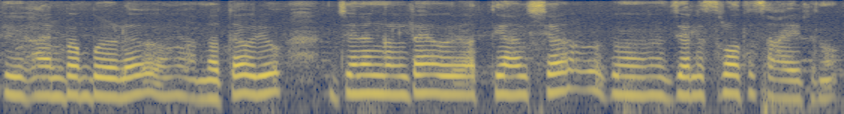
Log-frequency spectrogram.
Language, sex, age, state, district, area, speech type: Malayalam, female, 30-45, Kerala, Kollam, rural, spontaneous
